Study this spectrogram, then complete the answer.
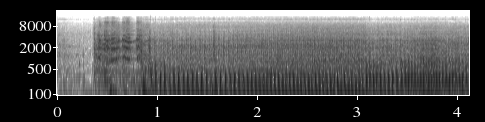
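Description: A four-stroke single-cylinder dirt bike engine idles.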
